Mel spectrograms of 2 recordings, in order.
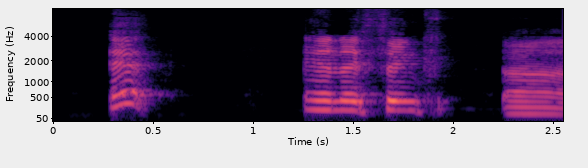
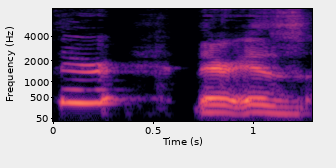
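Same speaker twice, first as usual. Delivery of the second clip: higher and louder, still laughing; recovering from laughter; 9 semitones higher, 10 dB louder than usual. Real, not acted. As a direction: get words out through a laugh. Trying to speak after laughing.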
